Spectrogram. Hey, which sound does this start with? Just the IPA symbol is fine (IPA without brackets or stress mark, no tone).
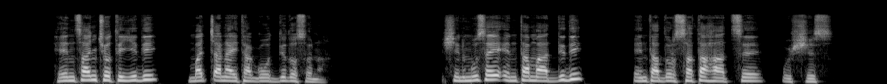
h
